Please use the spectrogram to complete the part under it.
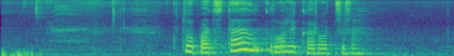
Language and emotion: Russian, neutral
